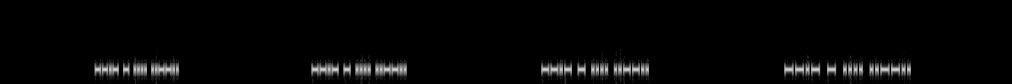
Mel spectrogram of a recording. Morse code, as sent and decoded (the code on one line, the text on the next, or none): --.- - .... ..--.. / --.- - .... ..--.. / --.- - .... ..--.. / --.- - .... ..--..
QTH? QTH? QTH? QTH?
